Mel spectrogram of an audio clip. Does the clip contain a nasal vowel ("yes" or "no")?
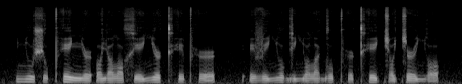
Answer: no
